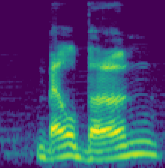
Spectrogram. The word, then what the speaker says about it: Melbourne: When we spell things that way, it's pronounced burn. Born, sorry, not burn. Melbourne just sounds like a dialect thing to me.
